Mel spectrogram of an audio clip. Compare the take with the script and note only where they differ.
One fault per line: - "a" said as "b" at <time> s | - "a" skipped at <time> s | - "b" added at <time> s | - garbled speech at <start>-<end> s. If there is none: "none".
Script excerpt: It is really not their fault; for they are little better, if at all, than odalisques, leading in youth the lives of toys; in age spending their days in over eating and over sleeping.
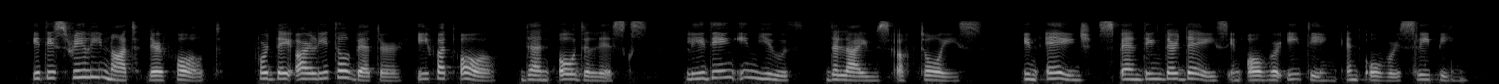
none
